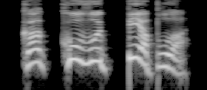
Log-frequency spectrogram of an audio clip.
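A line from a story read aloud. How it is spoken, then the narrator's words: Startled bark. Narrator (Russian): рявкнул, хватаясь за сердце первый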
